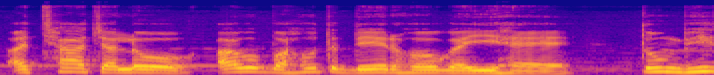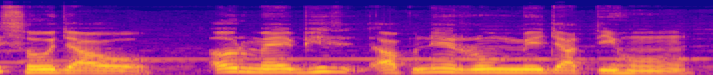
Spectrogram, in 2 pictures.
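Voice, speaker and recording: A man's voice: fairly high pitch, slow, soft background music. A man voicing a sad lonely housewife. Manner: gentle, weary and sad. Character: troubled young housewife, tearful and lonely.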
